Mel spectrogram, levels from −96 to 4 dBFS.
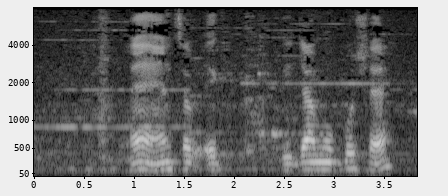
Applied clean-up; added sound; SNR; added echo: none; none; none; none.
